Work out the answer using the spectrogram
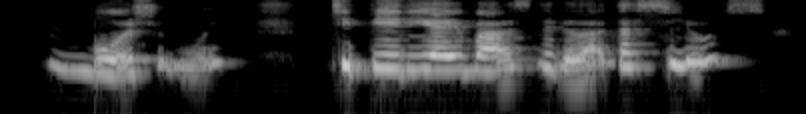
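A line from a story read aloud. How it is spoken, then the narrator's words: Relieved sob. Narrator (Russian): всхлипнула тетушка Питтипэт с чувством облегчения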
